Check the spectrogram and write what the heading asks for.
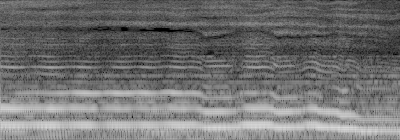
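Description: A wordless vocal line, humming a long held melody over a soft sustained worship keyboard pad; the note steps down in pitch a few times near the end.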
